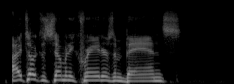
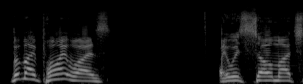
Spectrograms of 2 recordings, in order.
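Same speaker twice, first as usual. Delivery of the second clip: ordinary delivery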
